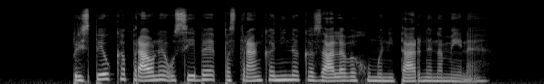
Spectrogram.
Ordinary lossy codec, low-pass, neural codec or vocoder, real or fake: Opus, 64 kbps; 14.4 kHz; vocoder, 44.1 kHz, 128 mel bands every 512 samples, BigVGAN v2; fake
